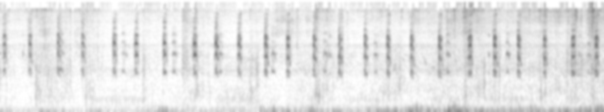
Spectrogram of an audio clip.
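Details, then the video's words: Prairie dogs complaining about and insisting on human visitors keeping away: rapid, sharp, high chirps repeated about three times a second in an uneven series, over faint outdoor background. "Prairie Dogs complaining about human presence."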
